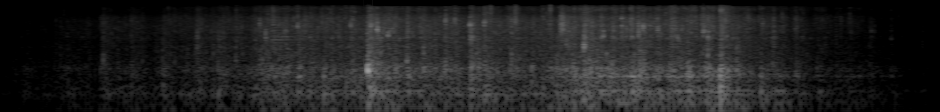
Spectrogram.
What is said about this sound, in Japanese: すごい雨ですね。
